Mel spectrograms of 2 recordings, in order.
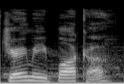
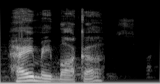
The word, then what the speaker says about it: Jaime Baca: Jaime Baca, or properly pronounced in Spanish, Jaime Baca, was one of the two waist gunners of the crew.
